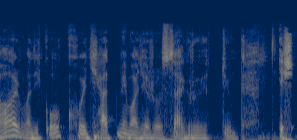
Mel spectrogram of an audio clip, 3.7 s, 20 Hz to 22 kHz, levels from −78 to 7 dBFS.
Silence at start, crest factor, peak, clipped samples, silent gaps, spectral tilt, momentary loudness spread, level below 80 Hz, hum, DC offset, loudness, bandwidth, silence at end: 0 s; 22 dB; -10 dBFS; under 0.1%; none; -3 dB/octave; 12 LU; -44 dBFS; none; under 0.1%; -33 LUFS; 11.5 kHz; 0 s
